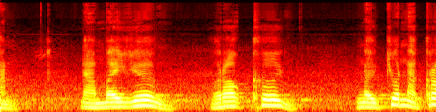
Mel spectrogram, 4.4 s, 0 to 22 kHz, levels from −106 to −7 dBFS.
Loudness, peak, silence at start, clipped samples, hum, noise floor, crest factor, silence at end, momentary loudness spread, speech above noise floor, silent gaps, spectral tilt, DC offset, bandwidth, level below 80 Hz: -16 LUFS; 0 dBFS; 0 s; under 0.1%; none; -42 dBFS; 16 dB; 0 s; 16 LU; 27 dB; none; -9.5 dB/octave; under 0.1%; 14.5 kHz; -48 dBFS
